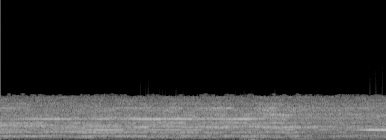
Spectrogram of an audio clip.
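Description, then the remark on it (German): A hair dryer blows steadily throughout while someone's hair is dried, a loud, continuous airy whoosh with a faint whine, briefly interrupted by a low thump and swelling slightly louder at the end. “Wie lange föhnst du dir immer die Haare?”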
